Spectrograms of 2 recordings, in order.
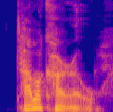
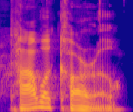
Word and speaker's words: Tahwahkaro: Tahwahkaro. – Tahwahkaro.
